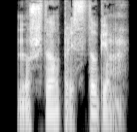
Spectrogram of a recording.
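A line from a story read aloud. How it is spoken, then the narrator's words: Mutter. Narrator (Russian): пробормотал я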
